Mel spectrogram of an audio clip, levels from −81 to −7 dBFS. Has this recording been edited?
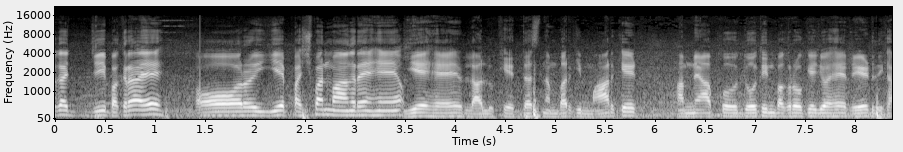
yes; 2 cuts; at 1.3 s, 3.5 s

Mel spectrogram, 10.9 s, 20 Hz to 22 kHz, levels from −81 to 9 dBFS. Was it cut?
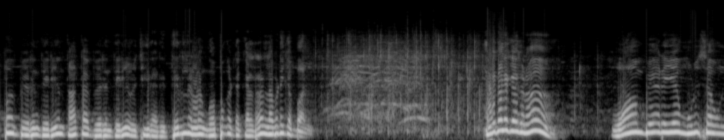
no; 0 cuts

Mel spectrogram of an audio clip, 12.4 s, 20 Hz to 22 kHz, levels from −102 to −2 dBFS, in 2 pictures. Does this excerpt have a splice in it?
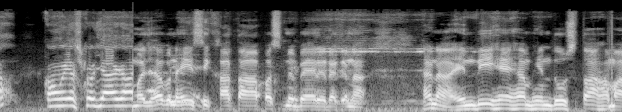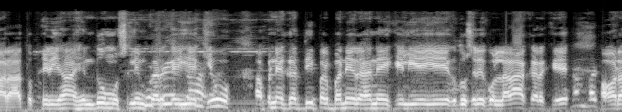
yes; 1 cut; at 1.3 s

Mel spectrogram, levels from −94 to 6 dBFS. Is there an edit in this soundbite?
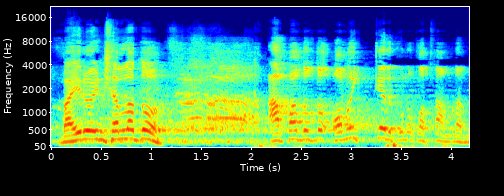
yes; 1 cut; at 2.0 s

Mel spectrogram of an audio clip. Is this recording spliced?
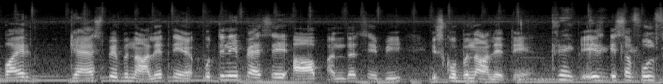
no; 0 cuts

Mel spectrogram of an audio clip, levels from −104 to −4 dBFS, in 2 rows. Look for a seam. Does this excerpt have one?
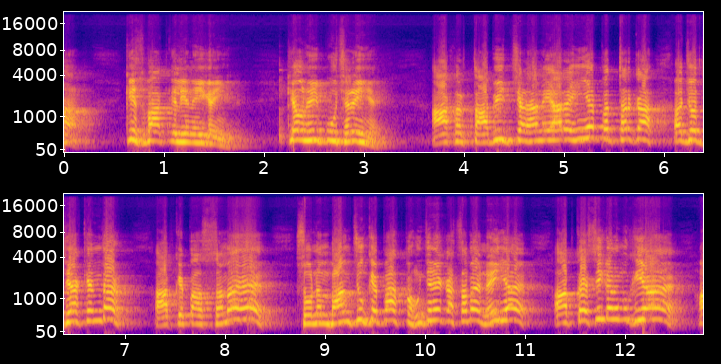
no; 0 cuts

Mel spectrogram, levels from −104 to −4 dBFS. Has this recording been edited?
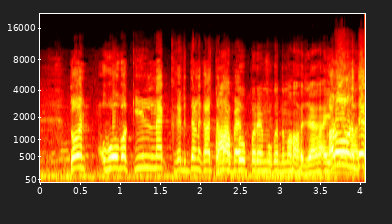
no; 0 cuts

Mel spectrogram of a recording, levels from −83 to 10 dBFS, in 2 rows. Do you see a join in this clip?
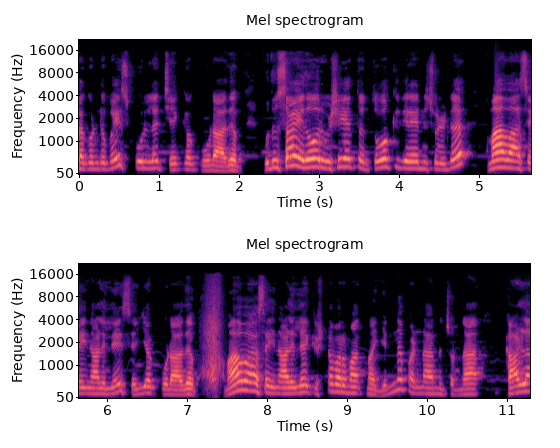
no; 0 cuts

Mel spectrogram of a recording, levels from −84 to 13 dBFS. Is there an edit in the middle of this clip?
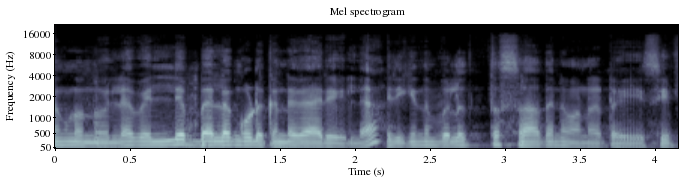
yes; 1 cut; at 2.3 s

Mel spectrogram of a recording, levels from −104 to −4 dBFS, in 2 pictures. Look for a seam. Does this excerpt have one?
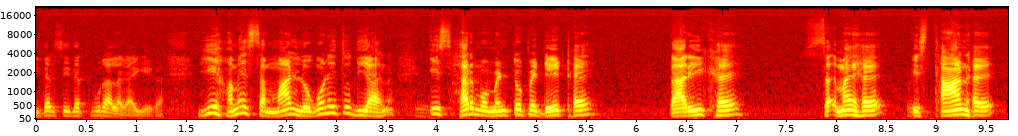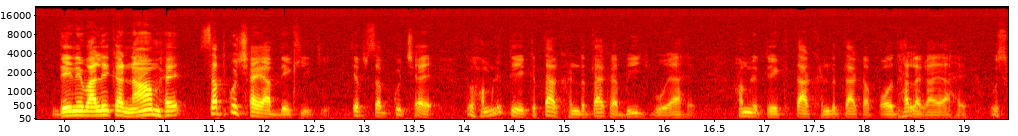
no; 0 cuts

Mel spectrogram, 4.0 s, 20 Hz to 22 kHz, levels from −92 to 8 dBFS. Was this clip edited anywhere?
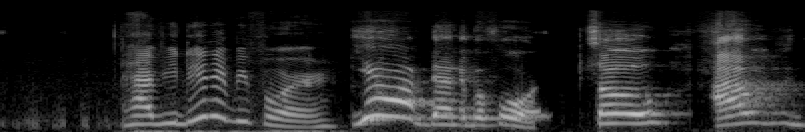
yes; 2 cuts; at 1.7 s, 2.8 s

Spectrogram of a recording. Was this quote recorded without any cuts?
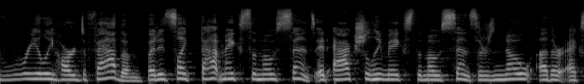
yes; 0 cuts

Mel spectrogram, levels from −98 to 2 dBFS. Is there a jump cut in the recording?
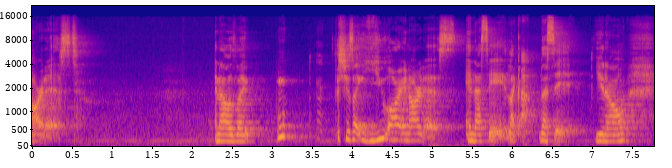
no; 0 cuts

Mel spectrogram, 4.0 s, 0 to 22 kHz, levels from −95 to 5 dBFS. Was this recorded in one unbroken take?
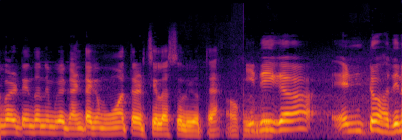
yes; 0 cuts

